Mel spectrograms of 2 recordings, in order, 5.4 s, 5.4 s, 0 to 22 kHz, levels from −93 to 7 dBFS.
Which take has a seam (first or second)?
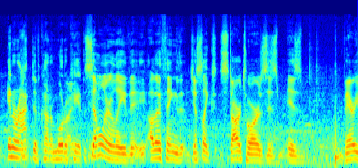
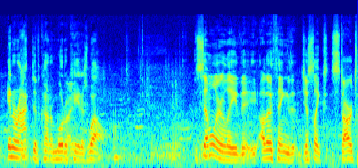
first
